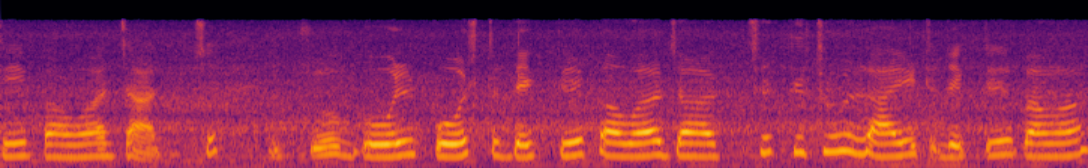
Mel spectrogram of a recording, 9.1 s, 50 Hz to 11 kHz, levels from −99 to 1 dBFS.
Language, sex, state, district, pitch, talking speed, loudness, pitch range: Bengali, female, West Bengal, Malda, 220 Hz, 85 wpm, -23 LUFS, 210-235 Hz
